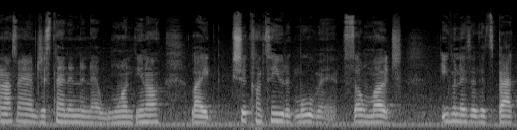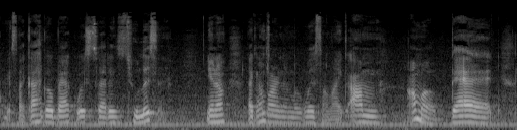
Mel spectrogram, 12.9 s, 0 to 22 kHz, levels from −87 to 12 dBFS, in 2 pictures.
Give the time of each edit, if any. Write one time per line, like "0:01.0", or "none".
0:01.7
0:02.9
0:03.6
0:05.5
0:06.9
0:07.7
0:08.0
0:09.8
